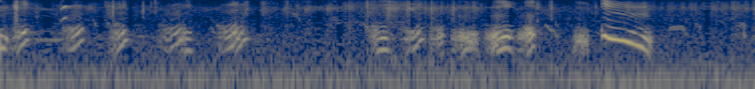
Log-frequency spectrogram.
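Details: Grey-crowned Babblers visiting a small pond, trading rapid nasal chatter notes in short clusters, ending with a louder, drawn-out descending call.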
